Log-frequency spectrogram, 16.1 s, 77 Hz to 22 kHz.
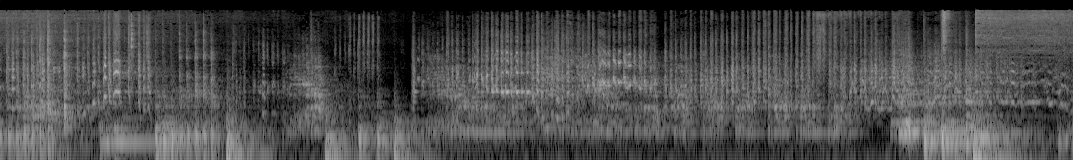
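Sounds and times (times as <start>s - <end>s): deep drum strokes: 0.0s - 4.3s, 4.9s - 6.7s, 13.8s - 16.0s
rapid taps on drums and percussion: 0.0s - 7.1s, 10.6s - 16.0s.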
